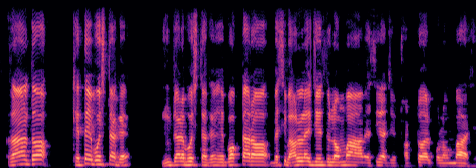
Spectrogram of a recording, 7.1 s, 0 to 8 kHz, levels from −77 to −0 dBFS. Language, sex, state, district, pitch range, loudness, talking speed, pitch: Bengali, male, West Bengal, Purulia, 140-170 Hz, -14 LUFS, 195 wpm, 155 Hz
